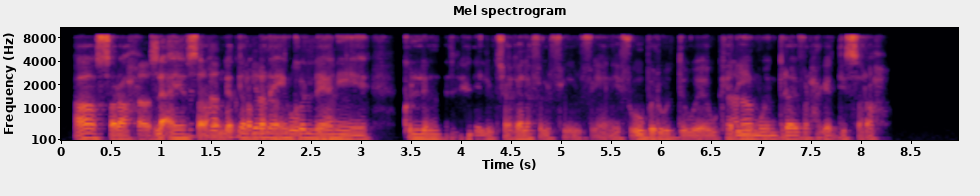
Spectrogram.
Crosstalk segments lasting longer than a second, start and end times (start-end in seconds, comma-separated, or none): 0.8-2.8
